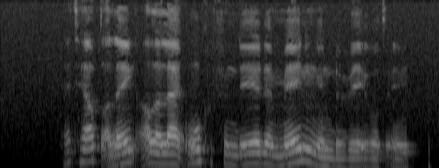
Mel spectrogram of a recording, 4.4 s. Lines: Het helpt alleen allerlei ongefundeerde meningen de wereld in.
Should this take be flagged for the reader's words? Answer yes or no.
no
